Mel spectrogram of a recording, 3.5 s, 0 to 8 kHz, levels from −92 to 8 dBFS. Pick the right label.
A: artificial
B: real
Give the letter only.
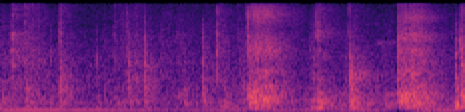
B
